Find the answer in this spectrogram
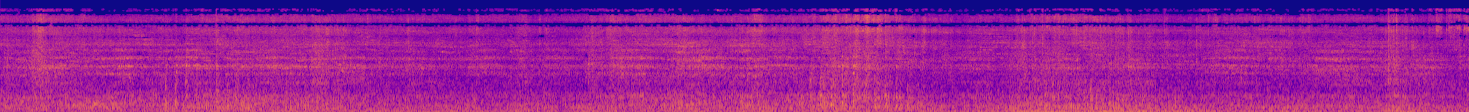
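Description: CSX intermodal freight train of container and trailer cars rolling steadily past at close range: a continuous rumble of steel wheels on rail, getting a little louder about two-thirds of the way through.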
